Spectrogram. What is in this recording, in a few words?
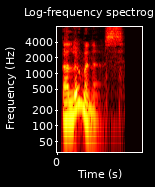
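"aluminous", British English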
